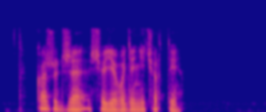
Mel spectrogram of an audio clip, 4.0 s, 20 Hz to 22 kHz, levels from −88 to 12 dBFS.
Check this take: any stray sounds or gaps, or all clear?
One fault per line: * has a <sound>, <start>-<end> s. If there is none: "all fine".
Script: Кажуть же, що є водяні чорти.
all fine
